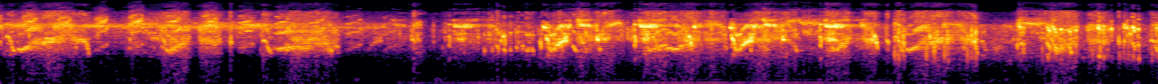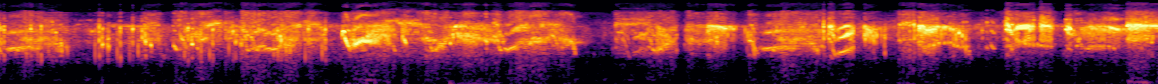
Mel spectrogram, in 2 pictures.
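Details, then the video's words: A long stretch of crowded swallow chatter: high, overlapping chirps and squeaky trills, steady and unbroken, with a faint low hum. "เสียงนกนางแอ่น Swallow Sound"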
